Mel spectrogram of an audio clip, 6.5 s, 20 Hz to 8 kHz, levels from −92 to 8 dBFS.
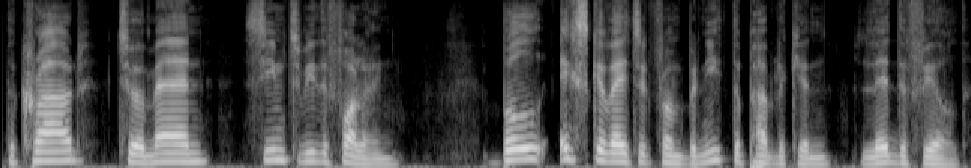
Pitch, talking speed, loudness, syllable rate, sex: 140 Hz, 165 wpm, -17 LUFS, 5.2 syllables/s, male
